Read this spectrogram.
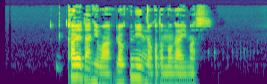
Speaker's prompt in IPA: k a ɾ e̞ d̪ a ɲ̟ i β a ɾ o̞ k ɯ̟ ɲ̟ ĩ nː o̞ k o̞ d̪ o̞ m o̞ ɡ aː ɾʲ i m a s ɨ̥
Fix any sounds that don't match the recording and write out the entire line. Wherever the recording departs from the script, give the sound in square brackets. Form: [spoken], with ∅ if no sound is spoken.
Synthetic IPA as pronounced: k a ɾ e̞ d̪ a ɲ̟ i β a ɾ o̞ k ɯ̟ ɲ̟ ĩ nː o̞ k o̞ d̪ o̞ m o̞ ɡ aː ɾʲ i m a s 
